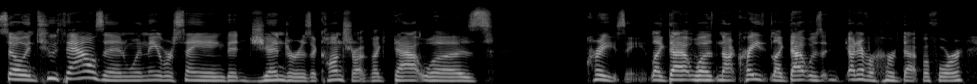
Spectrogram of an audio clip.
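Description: Bright and sharp in tone, a woman's medium-pitched voice moves at a moderate pace. The recording is very clean, with a silent background. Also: ordinary pitch variation. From Delaware. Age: 40s. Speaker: comedian. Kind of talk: casual chat. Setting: studio.

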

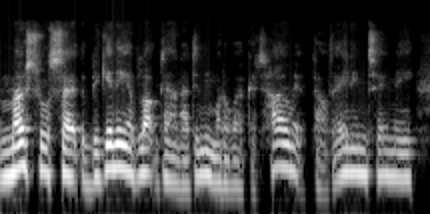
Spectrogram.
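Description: Recorded very cleanly against a silent background, a man speaks at a moderate pace and medium pitch, his somewhat breathy voice dark and mellow, with lively intonation. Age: 60s. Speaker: behavioural change coach and meditation teacher. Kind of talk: casual interview chat.

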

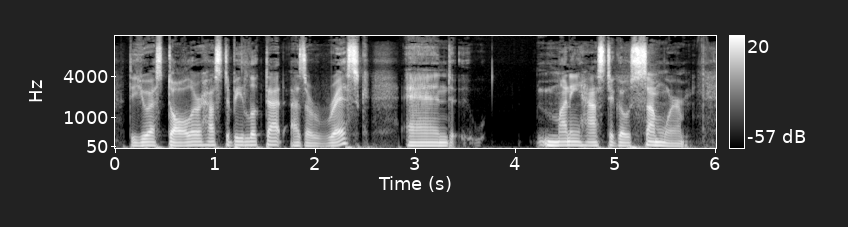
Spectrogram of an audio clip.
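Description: A man with a fairly low pitch and a dark, mellow tone speaks at a moderate pace. His intonation is fairly even, and the recording is very clean with a silent background. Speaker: precious metals dealer. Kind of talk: radio talk show market commentary. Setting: studio.

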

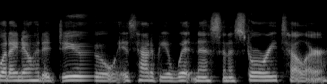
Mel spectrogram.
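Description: Heard over a quiet background, the speaker uses monotone, flat intonation with an American accent. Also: woman. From New York, the Bronx. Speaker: songwriter and musician. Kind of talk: interview conversation.

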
